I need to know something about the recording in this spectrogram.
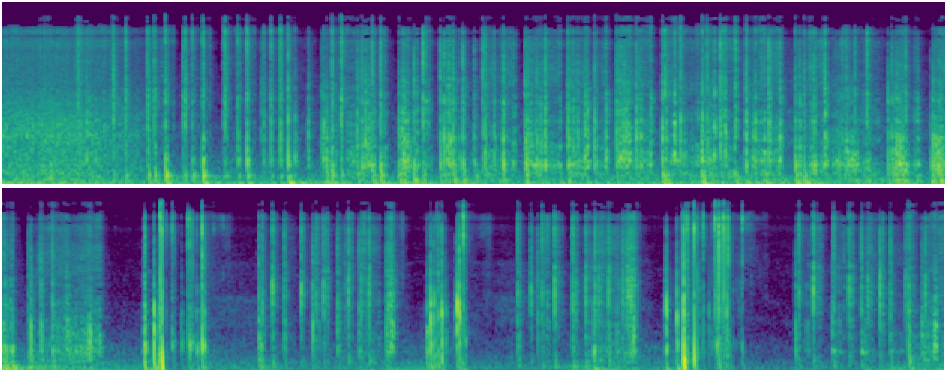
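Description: Fingernails tap and scratch on a plastic door panel close by.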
